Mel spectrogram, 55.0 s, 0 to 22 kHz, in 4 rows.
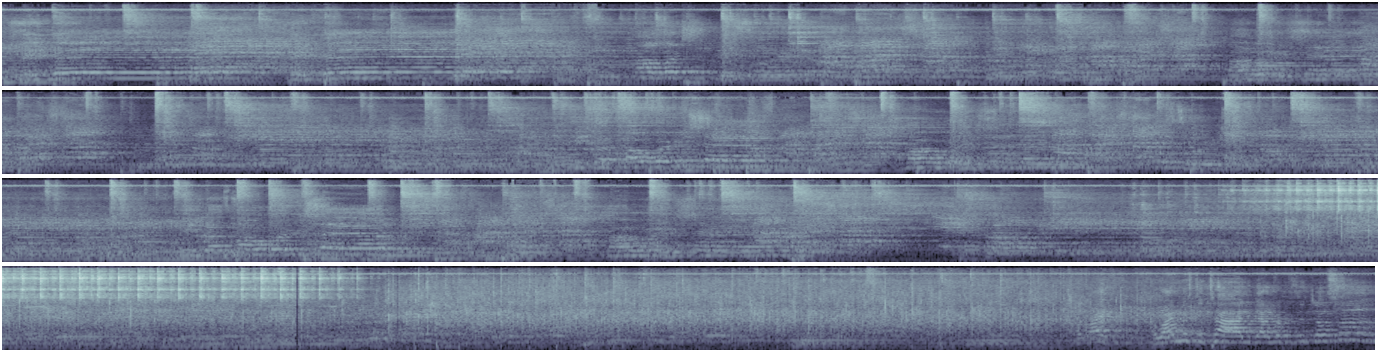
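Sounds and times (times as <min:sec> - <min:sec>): gospel choir singing: 0:00.0 - 0:45.7
tambourine shaking: 0:39.0 - 0:45.8
band with drums: 0:39.7 - 0:45.2.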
